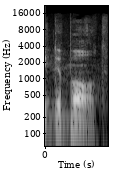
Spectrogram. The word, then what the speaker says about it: DeBolt: Now, I've seen DeBolt and I've seen D Bolt. What do you suppose Hayden goes by? Uh I would say DeBolt, but Yeah, that's how we usually pronounce it.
